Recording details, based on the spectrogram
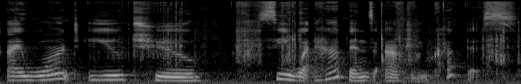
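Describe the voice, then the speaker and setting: A woman's voice: mid-range voice, background noise. A woman hosting a library story time, guiding children patiently through a paper plate craft step by step.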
